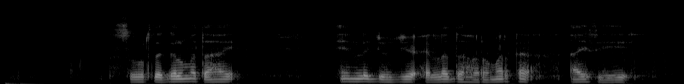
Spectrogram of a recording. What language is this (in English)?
Somali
